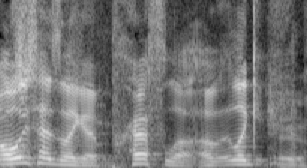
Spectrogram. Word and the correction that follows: plethora: I think plethora.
